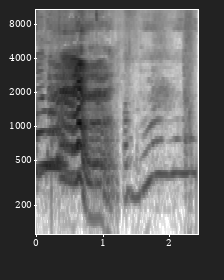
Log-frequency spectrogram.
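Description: A dog howling in reply to a "good morning" prompt, the vocal "good morning" it has been taught: a loud, wavering howl for about a second that drops away, then a quieter, long, steady howl that rises and holds.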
